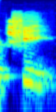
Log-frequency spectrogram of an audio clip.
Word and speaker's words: qi: So in Chinese medicine, you all have probably heard of the word qi, or chi.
